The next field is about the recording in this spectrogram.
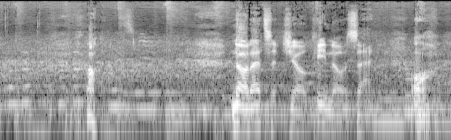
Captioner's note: audience laughing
